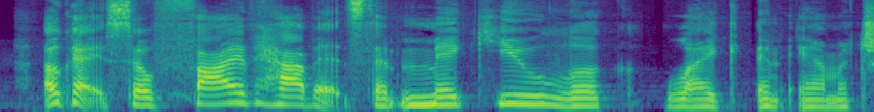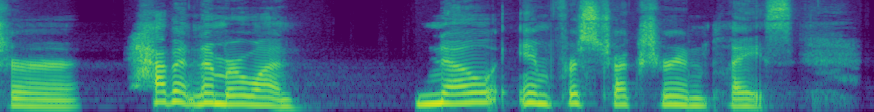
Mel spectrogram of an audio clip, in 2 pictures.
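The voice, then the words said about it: Voice affected by illness. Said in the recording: “sorry for my voice. I'm just getting over COVID.”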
